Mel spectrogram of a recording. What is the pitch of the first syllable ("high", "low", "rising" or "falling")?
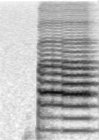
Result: low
